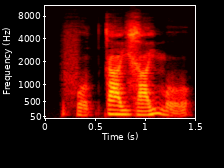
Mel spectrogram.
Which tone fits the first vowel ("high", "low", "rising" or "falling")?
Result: low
